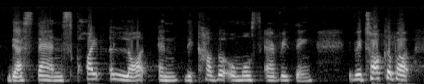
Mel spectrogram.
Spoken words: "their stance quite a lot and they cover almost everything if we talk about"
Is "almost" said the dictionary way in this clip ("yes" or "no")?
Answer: yes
